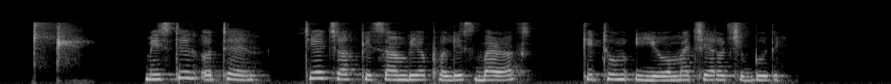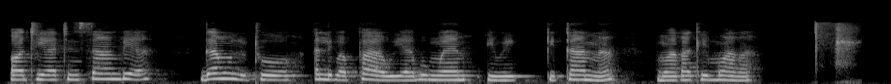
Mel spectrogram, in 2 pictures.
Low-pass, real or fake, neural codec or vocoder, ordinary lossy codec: 7.2 kHz; fake; codec, 44.1 kHz, 7.8 kbps, Pupu-Codec; AAC, 32 kbps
